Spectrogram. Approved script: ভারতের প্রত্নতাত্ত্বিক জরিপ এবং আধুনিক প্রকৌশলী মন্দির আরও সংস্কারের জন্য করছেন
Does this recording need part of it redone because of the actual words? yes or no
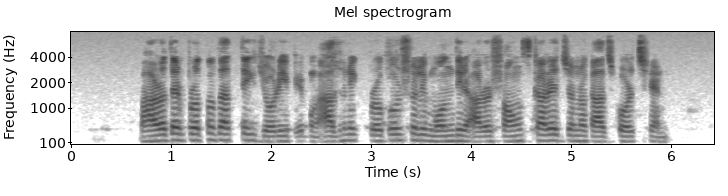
yes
